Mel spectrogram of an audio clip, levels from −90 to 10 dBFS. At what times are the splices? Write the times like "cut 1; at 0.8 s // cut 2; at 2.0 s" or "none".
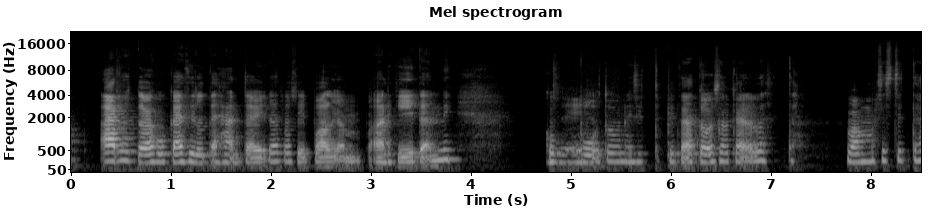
none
